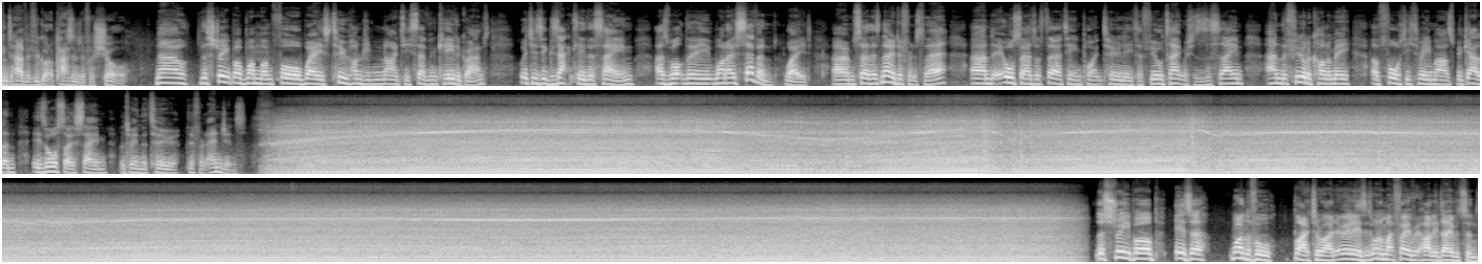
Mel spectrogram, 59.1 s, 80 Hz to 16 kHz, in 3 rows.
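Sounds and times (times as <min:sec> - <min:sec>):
motorcycle engine running: 0:23.2 - 0:53.9.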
